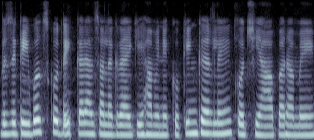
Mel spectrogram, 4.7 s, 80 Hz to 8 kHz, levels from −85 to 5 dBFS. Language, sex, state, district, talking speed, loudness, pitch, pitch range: Hindi, female, Chhattisgarh, Korba, 215 wpm, -15 LUFS, 210 Hz, 200-225 Hz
